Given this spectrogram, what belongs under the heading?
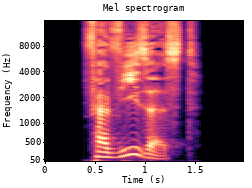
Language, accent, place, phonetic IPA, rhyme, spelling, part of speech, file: German, Germany, Berlin, [fɛɐ̯ˈviːzəst], -iːzəst, verwiesest, verb, De-verwiesest.ogg
- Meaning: second-person singular subjunctive II of verweisen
